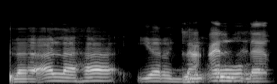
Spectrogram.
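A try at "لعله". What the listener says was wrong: la'allahu bukan la'allaha.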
